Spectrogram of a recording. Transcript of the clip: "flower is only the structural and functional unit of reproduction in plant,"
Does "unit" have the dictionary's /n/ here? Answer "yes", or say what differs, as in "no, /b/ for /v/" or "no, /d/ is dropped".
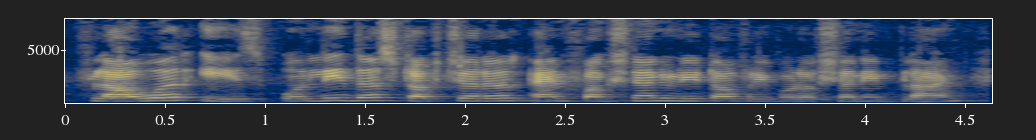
yes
